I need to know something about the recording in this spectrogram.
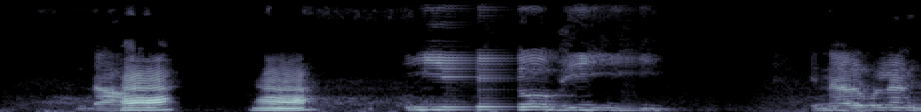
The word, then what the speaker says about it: Dove: DOVE, ডাব shampoo বলি না, ডাব।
